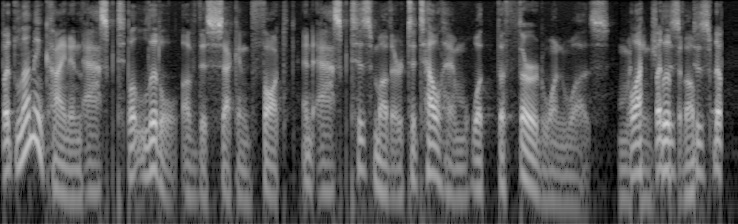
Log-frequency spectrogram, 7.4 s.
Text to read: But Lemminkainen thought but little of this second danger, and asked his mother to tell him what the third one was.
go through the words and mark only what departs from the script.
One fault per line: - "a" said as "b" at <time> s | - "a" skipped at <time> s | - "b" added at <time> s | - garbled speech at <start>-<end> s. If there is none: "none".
- "thought" said as "asked" at 0.9 s
- "danger" said as "thought" at 2.5 s
- garbled speech at 6.2-7.3 s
